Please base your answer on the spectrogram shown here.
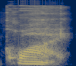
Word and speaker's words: Qi: In their traditional Chinese medicine, when you see the scalloped tongue, they say there's an absence of, I think they pronounce it Qi, Q-I.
